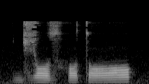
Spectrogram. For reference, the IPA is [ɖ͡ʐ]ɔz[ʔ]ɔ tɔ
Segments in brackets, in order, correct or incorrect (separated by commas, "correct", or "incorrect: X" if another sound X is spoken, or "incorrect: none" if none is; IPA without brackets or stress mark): incorrect: d͡ʑ, incorrect: h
